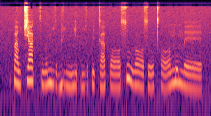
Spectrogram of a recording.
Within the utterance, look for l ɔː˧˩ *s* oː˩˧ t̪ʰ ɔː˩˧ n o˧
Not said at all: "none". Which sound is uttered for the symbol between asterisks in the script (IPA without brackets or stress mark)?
s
